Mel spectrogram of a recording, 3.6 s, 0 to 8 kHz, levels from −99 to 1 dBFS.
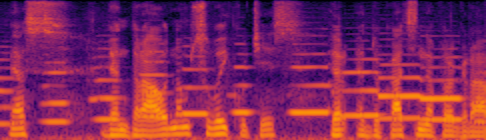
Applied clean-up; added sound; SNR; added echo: none; Wind instrument, woodwind instrument; 3 dB; none.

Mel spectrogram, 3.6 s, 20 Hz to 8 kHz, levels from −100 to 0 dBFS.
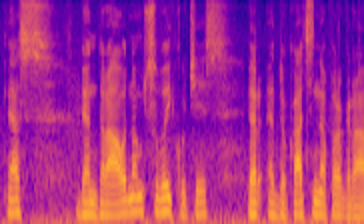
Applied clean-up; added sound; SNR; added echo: none; none; none; none.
